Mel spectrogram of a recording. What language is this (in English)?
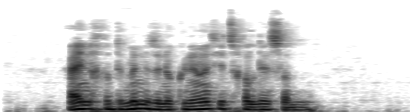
Kabyle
